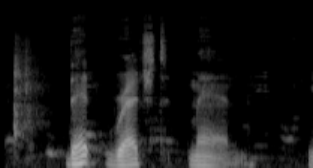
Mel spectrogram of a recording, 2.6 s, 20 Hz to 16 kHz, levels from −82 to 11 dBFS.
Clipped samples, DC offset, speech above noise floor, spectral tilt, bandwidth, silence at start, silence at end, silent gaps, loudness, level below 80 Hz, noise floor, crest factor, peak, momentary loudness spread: under 0.1%; under 0.1%; 19 dB; -7 dB/octave; 11 kHz; 0.1 s; 0 s; none; -28 LUFS; -52 dBFS; -45 dBFS; 20 dB; -10 dBFS; 19 LU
